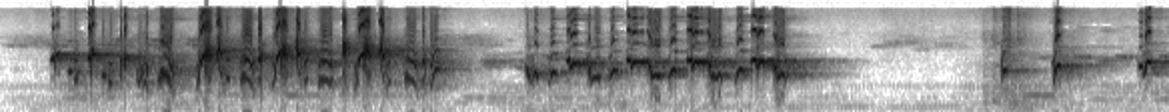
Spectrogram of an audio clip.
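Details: Yellow-vented bulbul singing actively in the long 'ropel panjang' style, used as a lure to make other bulbuls answer: two dense bursts of bubbly, chattering warbled notes, a short gap, then a few sharp clear notes.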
